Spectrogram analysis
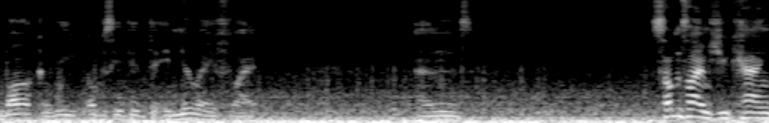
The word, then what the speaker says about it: Inoue: looked up and obviously I saw Inoue, or Inoue, as I've been told to pronounce it correctly, and Nakatani's photos, and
